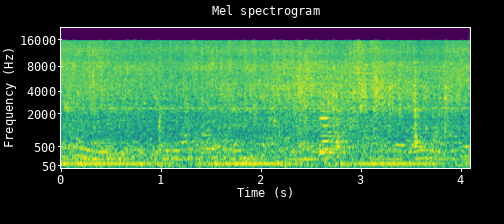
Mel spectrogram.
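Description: Hilsa (ilish) fish slices sizzling in shallow oil on a large flat iron pan, with a steady hiss and a low hum underneath. A metal spatula clicks against the pan a few times as the pieces are turned.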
